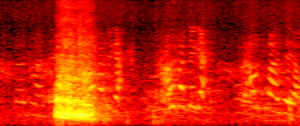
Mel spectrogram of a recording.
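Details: Tiger at Everland zoo roaring in anger at its keeper after being beaten by its older brother; one loud, brief, rough roar lasting about half a second, followed by people talking.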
